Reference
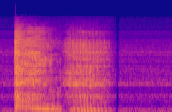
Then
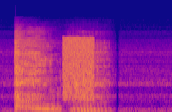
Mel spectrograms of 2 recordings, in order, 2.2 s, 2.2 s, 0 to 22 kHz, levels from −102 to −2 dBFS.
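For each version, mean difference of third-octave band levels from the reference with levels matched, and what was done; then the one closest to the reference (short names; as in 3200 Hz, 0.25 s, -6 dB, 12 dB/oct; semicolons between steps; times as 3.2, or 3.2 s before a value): 3.5 dB: high shelf 4800 Hz -11 dB; painted sound noise, 0.78–1.18, 430–5500 Hz -27 dBFS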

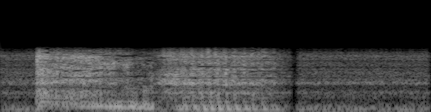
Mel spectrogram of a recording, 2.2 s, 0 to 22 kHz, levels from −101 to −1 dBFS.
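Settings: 8.5 dB: compressor 2.5:1, threshold -40 dBFS, peak gain reduction 13.5 dB; downsampling 8000 Hz; gain +1 dB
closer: first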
